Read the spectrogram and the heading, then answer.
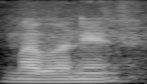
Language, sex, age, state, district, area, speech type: Bodo, male, 30-45, Assam, Kokrajhar, rural, spontaneous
